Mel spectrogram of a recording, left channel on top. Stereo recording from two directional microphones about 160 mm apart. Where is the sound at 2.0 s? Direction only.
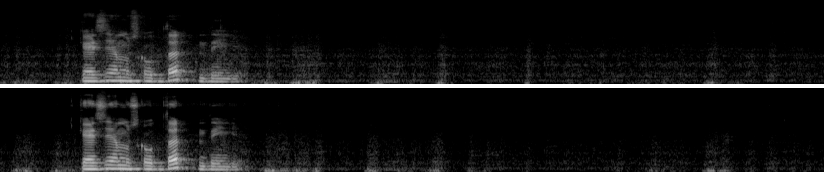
85° right.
